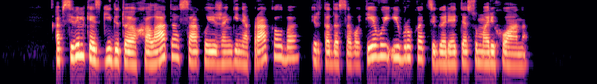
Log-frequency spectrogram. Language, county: Lithuanian, Klaipėda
